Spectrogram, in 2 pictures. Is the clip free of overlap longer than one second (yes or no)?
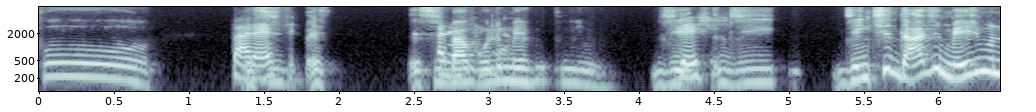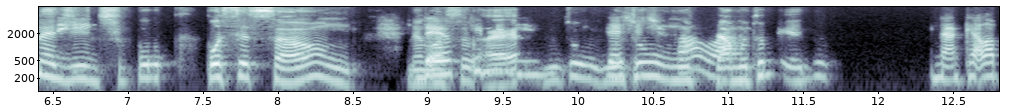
no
